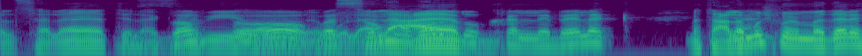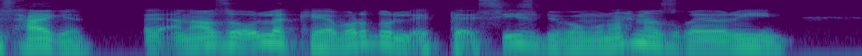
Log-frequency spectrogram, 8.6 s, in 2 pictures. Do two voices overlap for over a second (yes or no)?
yes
